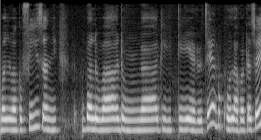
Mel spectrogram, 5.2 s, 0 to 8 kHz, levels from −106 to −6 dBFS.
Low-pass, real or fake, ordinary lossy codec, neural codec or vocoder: 7.2 kHz; fake; none; autoencoder, 48 kHz, 32 numbers a frame, DAC-VAE, trained on Japanese speech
